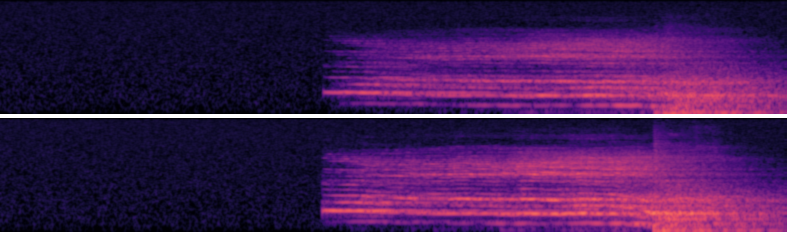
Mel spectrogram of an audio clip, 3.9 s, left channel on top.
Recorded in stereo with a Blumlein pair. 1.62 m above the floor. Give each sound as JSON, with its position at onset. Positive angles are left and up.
{"t": 1.6, "sound": "a scream", "azimuth_deg": -45, "distance_m": 8.0}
